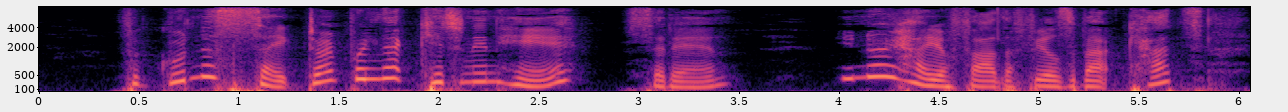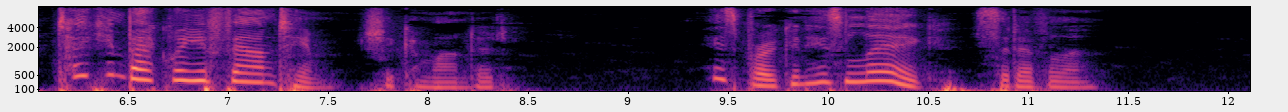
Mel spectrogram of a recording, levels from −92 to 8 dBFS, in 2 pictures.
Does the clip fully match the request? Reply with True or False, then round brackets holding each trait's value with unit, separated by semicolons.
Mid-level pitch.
False (245 Hz)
